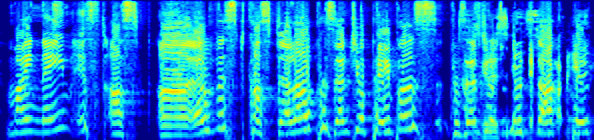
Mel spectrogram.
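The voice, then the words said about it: Harsh mock Nazi character voice. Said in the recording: “Scouse accent ... Are you doing a Nazi voice on purpose?”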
